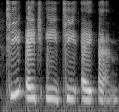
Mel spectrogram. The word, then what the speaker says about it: Thetan: Um, but it's spelled t h e t a n. So, I would say Thetan.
